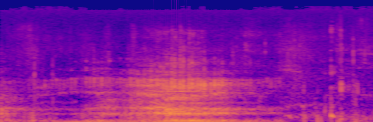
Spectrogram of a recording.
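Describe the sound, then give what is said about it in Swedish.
A deep, rumbling roar of hungry lions in a lions' den swells to a peak and then fades, followed by a few shorter grunting growls near the end, with no talking. “Lejonen röt och var så hungriga.”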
